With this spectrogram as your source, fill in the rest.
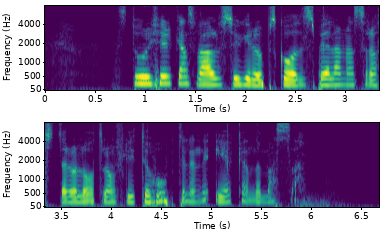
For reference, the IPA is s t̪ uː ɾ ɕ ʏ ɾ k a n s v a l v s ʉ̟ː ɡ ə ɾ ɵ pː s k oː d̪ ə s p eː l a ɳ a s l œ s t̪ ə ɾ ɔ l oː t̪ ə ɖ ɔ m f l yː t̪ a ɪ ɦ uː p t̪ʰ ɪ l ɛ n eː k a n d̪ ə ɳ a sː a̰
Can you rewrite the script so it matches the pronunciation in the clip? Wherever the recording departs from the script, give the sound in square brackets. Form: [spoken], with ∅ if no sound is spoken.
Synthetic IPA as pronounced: s t̪ uː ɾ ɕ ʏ ɾ k a n s v a l v s ʉ̟ː ɡ ə ɾ ɵ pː s k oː d̪ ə s p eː l a ɳ a s [ɾ] œ s t̪ ə ɾ ɔ l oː t̪ ə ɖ ɔ m f l yː t̪ a ɪ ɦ uː p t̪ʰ ɪ l ɛ n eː k a n d̪ ə [m] a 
